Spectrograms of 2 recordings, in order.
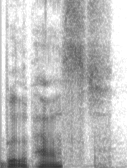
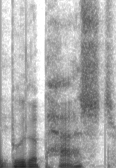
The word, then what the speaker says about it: Budapest: to Budapest I think the locals say Budapest right like s's are pronounced sh there's a Grandmaster who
